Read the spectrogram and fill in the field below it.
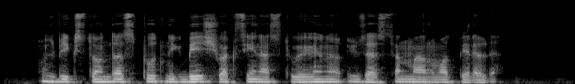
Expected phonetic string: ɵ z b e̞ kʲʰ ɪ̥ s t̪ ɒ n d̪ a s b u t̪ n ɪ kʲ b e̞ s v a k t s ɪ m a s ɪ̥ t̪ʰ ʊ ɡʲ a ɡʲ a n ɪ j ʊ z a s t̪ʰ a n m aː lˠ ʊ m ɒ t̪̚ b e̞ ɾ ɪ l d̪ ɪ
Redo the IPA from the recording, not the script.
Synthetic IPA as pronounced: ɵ z b e̞ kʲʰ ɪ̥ s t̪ ɒ n d̪ a s p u t̪ n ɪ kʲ b e̞ ʃ v a k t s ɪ n a s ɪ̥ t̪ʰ ʊ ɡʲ a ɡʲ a n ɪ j ʊ z a s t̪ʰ a n m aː lˠ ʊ m ɒ t̪̚ b e̞ ɾ ɪ l d̪ ɪ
